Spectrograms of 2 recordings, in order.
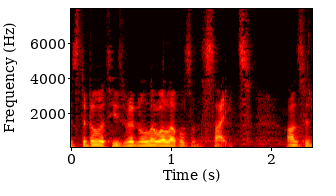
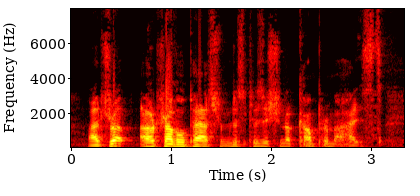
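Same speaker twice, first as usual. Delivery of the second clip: dark, louder demonic voice; 6 dB louder than usual. Voicing Anru explaining the evacuation plan: dark demon voice. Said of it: "a dark demon voice".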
